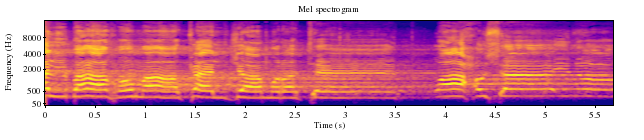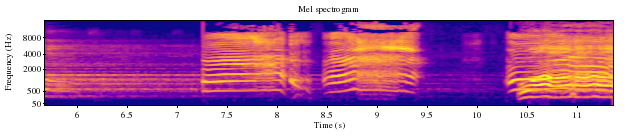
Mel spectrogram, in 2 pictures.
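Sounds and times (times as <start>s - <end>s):
speech: 0.0s - 5.6s, 10.4s - 11.3s
infant crying in high-pitched wailing bursts: 7.2s - 9.5s, 10.3s - 11.3s.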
